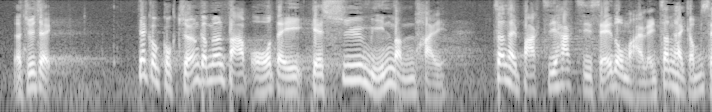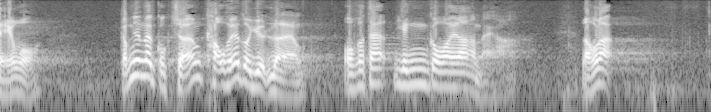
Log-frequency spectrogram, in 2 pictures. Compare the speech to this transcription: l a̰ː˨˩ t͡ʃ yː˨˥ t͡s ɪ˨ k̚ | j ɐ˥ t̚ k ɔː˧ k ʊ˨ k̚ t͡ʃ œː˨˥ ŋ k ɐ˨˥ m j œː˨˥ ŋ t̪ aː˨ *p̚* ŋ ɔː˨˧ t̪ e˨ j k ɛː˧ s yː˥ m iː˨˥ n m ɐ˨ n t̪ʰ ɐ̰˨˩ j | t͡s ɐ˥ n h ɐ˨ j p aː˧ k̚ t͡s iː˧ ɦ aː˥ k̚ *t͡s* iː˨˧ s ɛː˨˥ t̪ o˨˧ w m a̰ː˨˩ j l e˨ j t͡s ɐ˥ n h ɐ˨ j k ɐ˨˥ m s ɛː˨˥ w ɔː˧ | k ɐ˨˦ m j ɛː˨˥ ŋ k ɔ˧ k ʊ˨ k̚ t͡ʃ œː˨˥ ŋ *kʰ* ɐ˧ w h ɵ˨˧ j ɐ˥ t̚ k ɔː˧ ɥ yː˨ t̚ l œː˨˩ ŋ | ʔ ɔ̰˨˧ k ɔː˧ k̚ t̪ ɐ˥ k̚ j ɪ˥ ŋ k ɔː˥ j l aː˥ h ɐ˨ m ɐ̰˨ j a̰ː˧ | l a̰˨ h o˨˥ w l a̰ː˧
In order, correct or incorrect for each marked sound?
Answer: correct, correct, correct

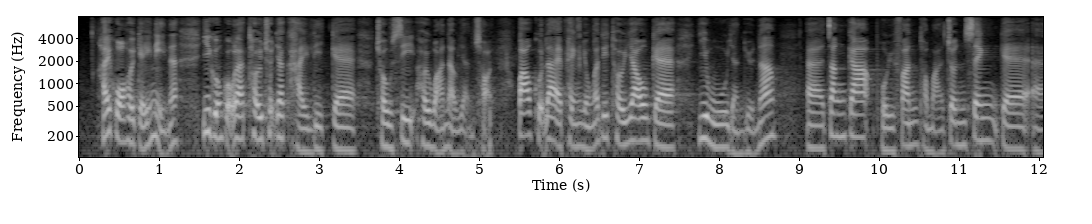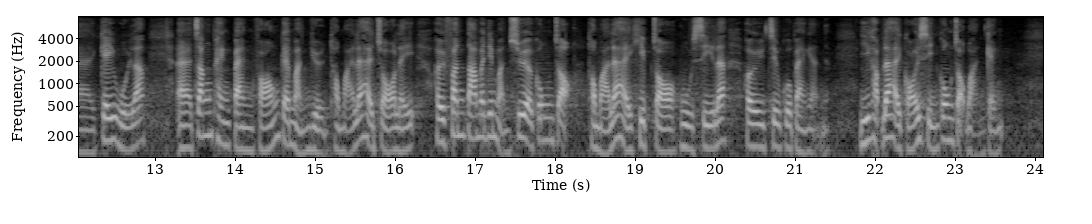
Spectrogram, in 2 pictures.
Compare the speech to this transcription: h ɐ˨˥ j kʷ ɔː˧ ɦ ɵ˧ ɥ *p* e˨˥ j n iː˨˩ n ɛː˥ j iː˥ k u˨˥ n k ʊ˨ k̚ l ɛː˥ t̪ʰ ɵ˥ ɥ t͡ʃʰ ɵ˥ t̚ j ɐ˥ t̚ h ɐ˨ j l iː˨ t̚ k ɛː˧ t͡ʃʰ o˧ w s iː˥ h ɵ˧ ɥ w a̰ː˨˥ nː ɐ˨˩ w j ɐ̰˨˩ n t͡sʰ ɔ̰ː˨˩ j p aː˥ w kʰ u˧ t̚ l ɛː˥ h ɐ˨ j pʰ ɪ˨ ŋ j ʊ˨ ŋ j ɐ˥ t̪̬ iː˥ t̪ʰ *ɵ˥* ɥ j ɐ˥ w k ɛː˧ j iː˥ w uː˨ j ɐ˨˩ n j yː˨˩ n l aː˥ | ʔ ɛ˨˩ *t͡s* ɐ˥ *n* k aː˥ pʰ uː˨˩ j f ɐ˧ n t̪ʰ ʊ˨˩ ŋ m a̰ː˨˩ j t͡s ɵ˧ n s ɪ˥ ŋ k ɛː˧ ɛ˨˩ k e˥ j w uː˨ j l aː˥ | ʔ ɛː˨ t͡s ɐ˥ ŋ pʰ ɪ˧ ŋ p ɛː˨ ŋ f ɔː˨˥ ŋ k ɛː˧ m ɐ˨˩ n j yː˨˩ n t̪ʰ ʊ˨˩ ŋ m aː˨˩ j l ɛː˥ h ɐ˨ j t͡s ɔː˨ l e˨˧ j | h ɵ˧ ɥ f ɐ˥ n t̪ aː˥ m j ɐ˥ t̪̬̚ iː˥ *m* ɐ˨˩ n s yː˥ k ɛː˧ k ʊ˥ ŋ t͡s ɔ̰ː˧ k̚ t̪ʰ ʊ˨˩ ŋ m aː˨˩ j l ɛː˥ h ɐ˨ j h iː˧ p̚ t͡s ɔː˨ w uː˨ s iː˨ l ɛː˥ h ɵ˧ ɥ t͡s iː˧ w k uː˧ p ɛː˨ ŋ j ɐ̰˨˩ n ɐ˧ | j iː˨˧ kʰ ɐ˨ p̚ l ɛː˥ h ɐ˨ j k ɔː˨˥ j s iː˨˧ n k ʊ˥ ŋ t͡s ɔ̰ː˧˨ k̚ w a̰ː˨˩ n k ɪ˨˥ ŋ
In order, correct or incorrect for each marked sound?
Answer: incorrect: k, incorrect: ɵ˧, correct, incorrect: ŋ, correct

